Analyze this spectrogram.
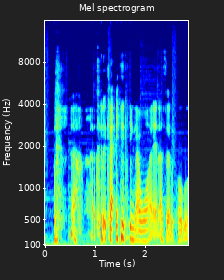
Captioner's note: laugh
